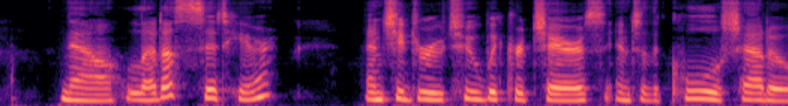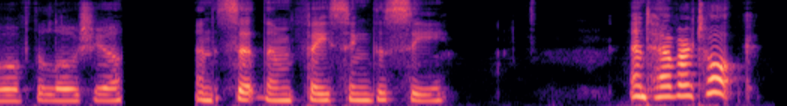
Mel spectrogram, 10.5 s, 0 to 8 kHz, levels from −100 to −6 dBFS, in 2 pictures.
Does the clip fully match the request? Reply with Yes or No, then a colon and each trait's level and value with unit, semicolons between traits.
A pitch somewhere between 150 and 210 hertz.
Yes: high, 190 Hz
